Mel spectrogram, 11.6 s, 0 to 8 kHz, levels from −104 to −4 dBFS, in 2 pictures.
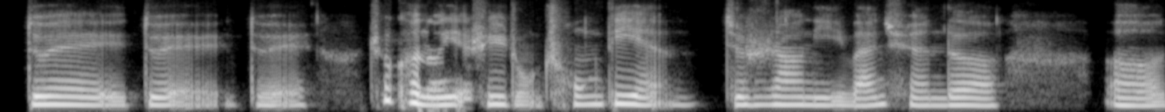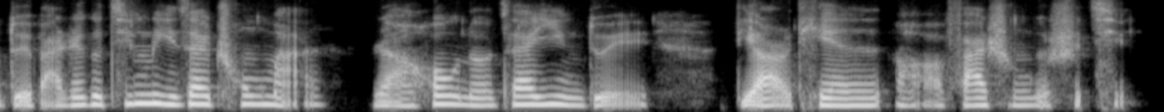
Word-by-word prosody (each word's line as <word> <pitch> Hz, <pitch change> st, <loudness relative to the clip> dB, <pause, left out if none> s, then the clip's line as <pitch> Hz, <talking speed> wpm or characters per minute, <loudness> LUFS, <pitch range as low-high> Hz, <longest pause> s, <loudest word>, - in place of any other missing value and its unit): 对 210 Hz, -, +4 dB
对 210 Hz, -, -3 dB
对， 100 Hz, 0 st, -4 dB, 0.3 s
这 325 Hz, -, +2 dB
可 265 Hz, -4 st, +7 dB
能 205 Hz, -2 st, +6 dB
也 210 Hz, -, +4 dB
是 220 Hz, -, 0 dB
一 220 Hz, -, +3 dB
种 -, -, -5 dB
充 220 Hz, 0 st, -2 dB
电， 225 Hz, -2 st, +1 dB
就 210 Hz, -, +1 dB
是 205 Hz, +1 st, -2 dB
让 210 Hz, -1 st, +1 dB
你 200 Hz, 0 st, -1 dB
完 190 Hz, +3 st, 0 dB
全 195 Hz, -4 st, -3 dB
的 195 Hz, -1 st, +1 dB, 0.5 s
呃， 95 Hz, 0 st, 0 dB
对， 100 Hz, -, +1 dB
把 -, -, -3 dB
这 200 Hz, +1 st, +1 dB
个 215 Hz, -, +3 dB
精 235 Hz, +3 st, +1 dB
力 230 Hz, -3 st, +4 dB
再 225 Hz, +1 st, +4 dB
充 225 Hz, +1 st, -2 dB
满。 215 Hz, +1 st, -4 dB, 0.2 s
然 95 Hz, -2 st, -2 dB
后 225 Hz, -1 st, +2 dB
呢， 190 Hz, -2 st, -1 dB
再 215 Hz, +3 st, +2 dB
应 215 Hz, -2 st, +1 dB
对 190 Hz, -, -4 dB, 0.4 s
第 -, -, +3 dB
2 -, -, +4 dB
天， 190 Hz, -1 st, 0 dB
呃， 195 Hz, -1 st, -7 dB
发 195 Hz, -, 0 dB
生 195 Hz, 0 st, -5 dB
的 -, -, -5 dB
事 -, -, -7 dB
情。 -, -, -10 dB
205 Hz, 220 characters per minute, -23 LUFS, 190-220 Hz, 0.5 s, 可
